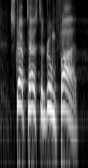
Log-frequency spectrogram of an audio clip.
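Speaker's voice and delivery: very loud, barking drill-sergeant voice. Retelling how she gave orders, imitating her military order voice. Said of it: "that's how she gave orders".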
